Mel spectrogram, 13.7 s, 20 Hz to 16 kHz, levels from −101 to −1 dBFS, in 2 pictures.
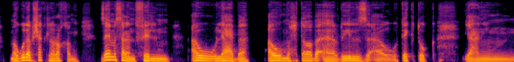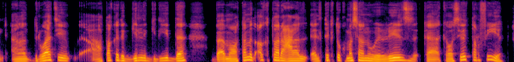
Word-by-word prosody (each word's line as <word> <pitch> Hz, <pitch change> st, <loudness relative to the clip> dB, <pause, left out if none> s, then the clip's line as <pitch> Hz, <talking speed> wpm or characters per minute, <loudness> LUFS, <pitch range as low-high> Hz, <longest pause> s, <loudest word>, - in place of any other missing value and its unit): موجودة 145 Hz, +9 st, +5 dB
بشكل 145 Hz, 0 st, -2 dB
رقمي، 105 Hz, -5 st, -3 dB, 0.3 s
زي 165 Hz, +3 st, +5 dB
مثلًا 145 Hz, -10 st, +2 dB
فيلم 110 Hz, -2 st, +1 dB, 0.3 s
أو 130 Hz, -4 st, +3 dB
لعبة 110 Hz, -4 st, +1 dB, 0.3 s
أو 135 Hz, +1 st, +5 dB
محتوى 120 Hz, +1 st, -1 dB
بقى 110 Hz, -2 st, -1 dB
reels 115 Hz, -3 st, +2 dB
أو 90 Hz, -3 st, -6 dB
TikTok 120 Hz, -3 st, -4 dB, 0.3 s
يعني 105 Hz, 0 st, -1 dB
امم، 105 Hz, -2 st, -3 dB
أنا 110 Hz, +1 st, 0 dB
دلوقتي 135 Hz, +7 st, +2 dB
ب -, -, -11 dB, 0.3 s
أعتقد 135 Hz, +7 st, -1 dB
الجيل 125 Hz, +4 st, 0 dB
الجديد 125 Hz, +1 st, -3 dB
ده 130 Hz, +4 st, +4 dB, 0.3 s
بقى 105 Hz, 0 st, +2 dB
معتمد 115 Hz, +9 st, +2 dB
أكتر 150 Hz, -2 st, +1 dB
على 115 Hz, -1 st, +3 dB
ال 115 Hz, -2 st, -1 dB
الTikTok 135 Hz, +5 st, -3 dB
مثلًا 135 Hz, -1 st, +3 dB
والreels 120 Hz, +4 st, +3 dB
ك 95 Hz, -2 st, -1 dB
كوسيلة 110 Hz, +12 st, 0 dB
ترفيه. 150 Hz, -, -2 dB
120 Hz, 150 wpm, -24 LUFS, 105-140 Hz, 0.3 s, موجودة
